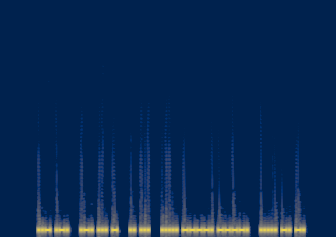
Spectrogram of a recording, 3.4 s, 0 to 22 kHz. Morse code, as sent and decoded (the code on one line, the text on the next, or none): ..- .-. / .-. ... - / .. ... / ..... ----. ----. / ..... -. -.
UR RST IS 599 5NN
